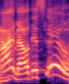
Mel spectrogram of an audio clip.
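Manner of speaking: high, drawn-out fake British accent; slow mock-British film impression; Forgetting Sarah Marshall impression. Host quoting a film character, hammed-up British accent. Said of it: "that's my forgetting Sarah Marshall".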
